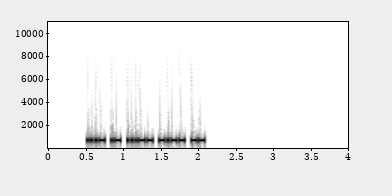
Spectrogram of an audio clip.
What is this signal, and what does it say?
Morse code, heard as a keyed tone, about 44 wpm, 700 Hz. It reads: VA3YM
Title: DXCC-100 Call Signs - 5 Characters - 45wpm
